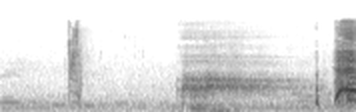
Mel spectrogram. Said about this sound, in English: There's some heavy breathing.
